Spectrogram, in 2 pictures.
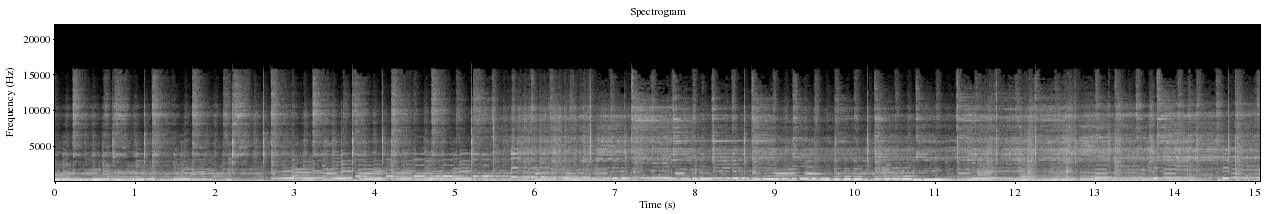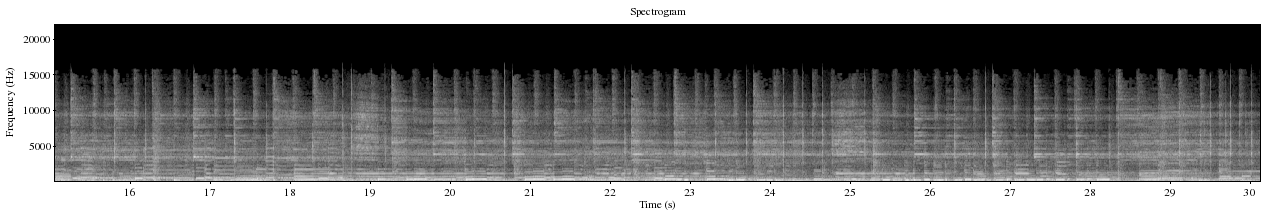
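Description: A jazz band playing live: an electric guitar carries a running melodic line over drum kit and bass.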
